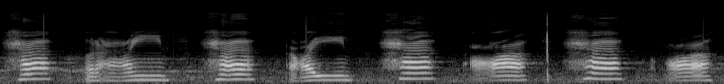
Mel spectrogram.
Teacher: फिर हलक का दरमियानी हिस्सा है वो जो कि वस्तुल हलक है, जहाँ से ह और आइन की अदायगी की जाती है।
